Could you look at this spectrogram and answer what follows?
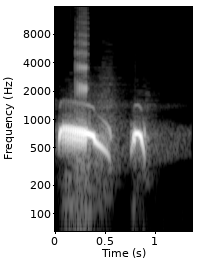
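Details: Dove call for attracting doves: one long, full, slightly descending coo followed by a brief, clipped second coo, against a silent background.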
